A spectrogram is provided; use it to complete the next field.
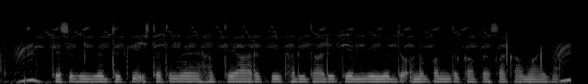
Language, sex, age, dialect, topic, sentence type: Hindi, male, 18-24, Kanauji Braj Bhasha, banking, statement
